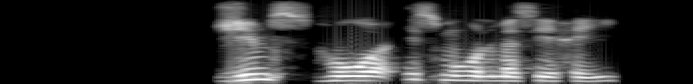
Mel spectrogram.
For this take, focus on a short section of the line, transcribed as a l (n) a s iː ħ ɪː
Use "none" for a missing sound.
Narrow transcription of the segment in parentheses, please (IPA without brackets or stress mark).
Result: m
